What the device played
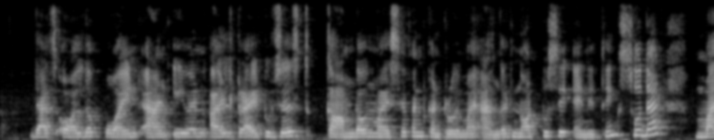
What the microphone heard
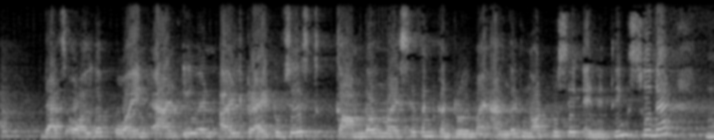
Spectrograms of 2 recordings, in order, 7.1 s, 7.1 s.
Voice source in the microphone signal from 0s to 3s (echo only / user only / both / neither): echo only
